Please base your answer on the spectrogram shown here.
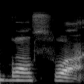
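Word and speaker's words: bonsoir: hours away watching the podcast man it is bone swap and it's spelled b-o-n-s-o-i-r never arguing with somebody from france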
